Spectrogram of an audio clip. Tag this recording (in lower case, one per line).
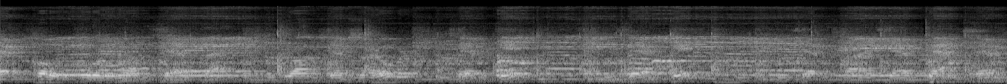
speech
music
